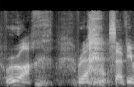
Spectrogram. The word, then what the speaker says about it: Ruach: It's called Ruach, and the proper pronunciation has a very hard H or CH sound at the end.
